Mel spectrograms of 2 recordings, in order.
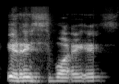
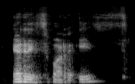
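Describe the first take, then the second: First: Catchphrase punched higher and louder; loud mock catchphrase. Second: Lightly voiced tough-guy catchphrase; mock catchphrase. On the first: Mocking the streamer's famous line, louder and higher. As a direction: belt out "It is what it is" as a parody. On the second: Mimicking the tough streamer's catchphrase lightly. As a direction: drop the famous line half-serious. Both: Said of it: "I'm nearly saying".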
